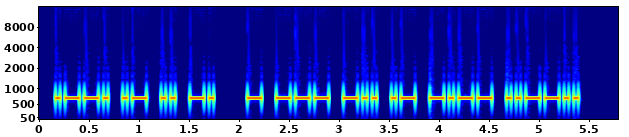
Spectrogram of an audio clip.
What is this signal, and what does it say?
Morse code, heard as a keyed tone, about 25 wpm, 700 Hz. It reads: PAIN TODAY?
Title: Sentences from Top 1600 Words 25wpm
